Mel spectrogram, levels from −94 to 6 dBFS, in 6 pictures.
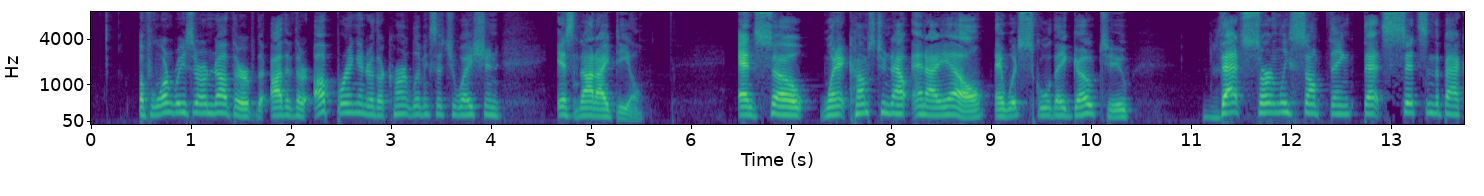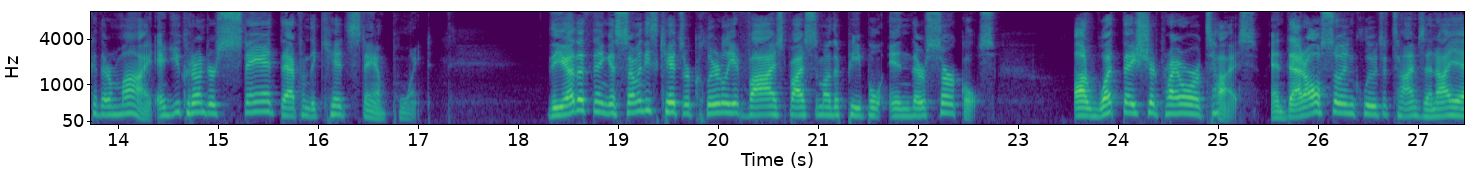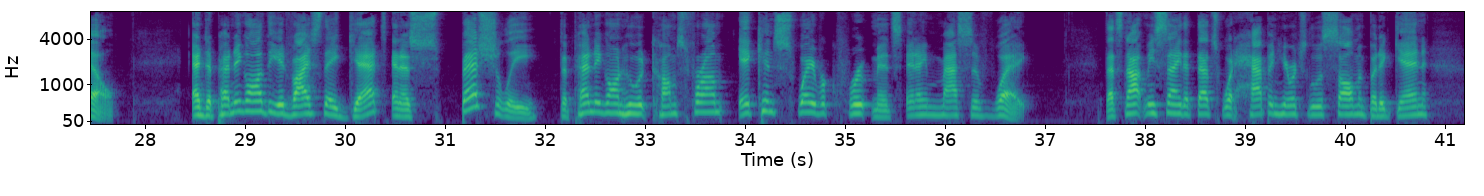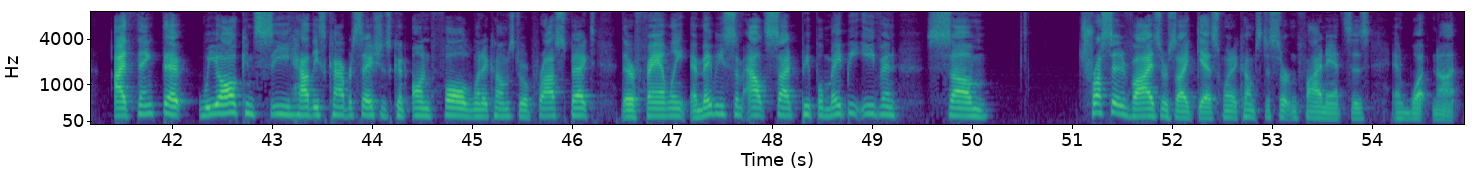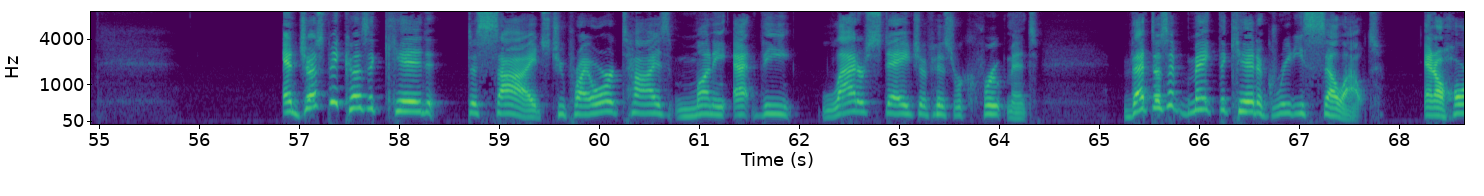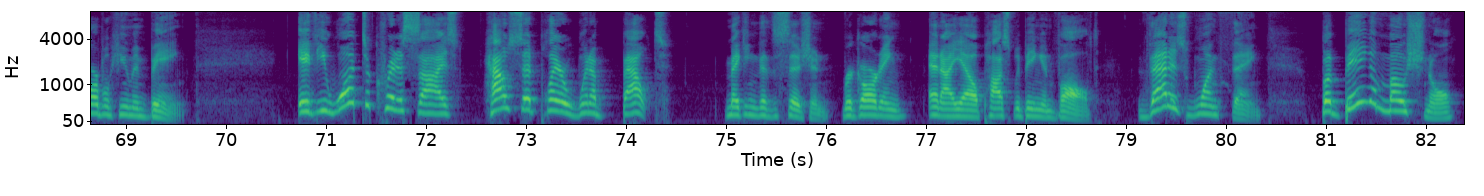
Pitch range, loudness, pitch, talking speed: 155-205 Hz, -26 LUFS, 180 Hz, 155 wpm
